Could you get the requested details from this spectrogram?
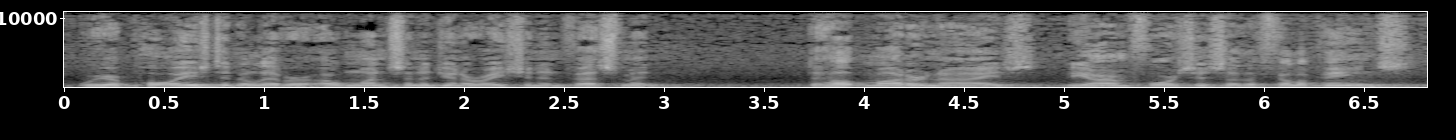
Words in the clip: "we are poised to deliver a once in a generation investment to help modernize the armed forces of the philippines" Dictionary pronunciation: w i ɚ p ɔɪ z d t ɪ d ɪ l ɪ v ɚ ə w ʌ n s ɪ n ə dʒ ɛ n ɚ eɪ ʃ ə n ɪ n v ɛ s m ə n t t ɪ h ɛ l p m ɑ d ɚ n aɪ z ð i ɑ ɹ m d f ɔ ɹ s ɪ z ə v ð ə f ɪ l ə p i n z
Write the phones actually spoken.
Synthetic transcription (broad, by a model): w i ɚ p ɔɪ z t ɪ d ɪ l ɪ v ɚ ə w ʌ n s ɪ n ə dʒ ɛ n ɚ eɪ ʃ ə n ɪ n v ɛ s m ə n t t ɪ h ɛ l p m ɑ d ɚ n aɪ z ð i ɑ ɹ m f ɔ ɹ s ɪ z ə v ð ə f ɪ l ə p i n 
